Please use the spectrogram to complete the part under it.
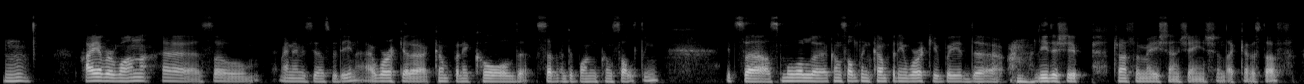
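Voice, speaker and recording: A man's voice: fairly high pitch, little pitch movement, moderate pace, vocal fry, dark tone. A man in his forties, a leadership coach from Sweden, talking hesitantly with many fillers. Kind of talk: casual podcast chat. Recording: dull lo-fi remote audio.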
